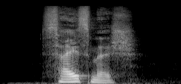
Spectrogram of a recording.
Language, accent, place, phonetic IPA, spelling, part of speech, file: German, Germany, Berlin, [ˈzaɪ̯smɪʃ], seismisch, adjective, De-seismisch.ogg
- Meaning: seismic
